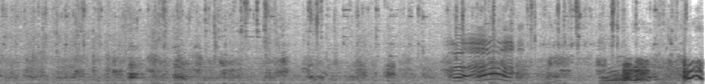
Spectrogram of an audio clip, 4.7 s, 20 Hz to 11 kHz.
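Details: Four dogs playing together, recorded 4 April 2010: soft scuffling, then sharp high yelping barks and whiny, arching yips in quick bursts toward the end.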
